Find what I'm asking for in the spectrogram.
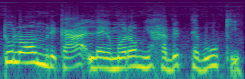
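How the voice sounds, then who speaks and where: A man's voice: on the high side, very fast, dull audio, lightly acted. A man playing a harsh, cruel Egyptian father. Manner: gruff, insulting, bossy.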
